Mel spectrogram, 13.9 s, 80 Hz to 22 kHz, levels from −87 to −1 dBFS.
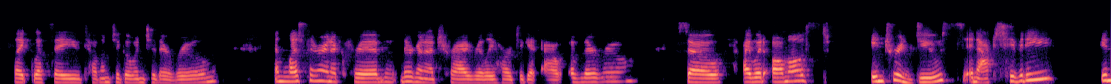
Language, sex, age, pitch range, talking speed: English, female, 30-49, 160-230 Hz, 155 wpm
